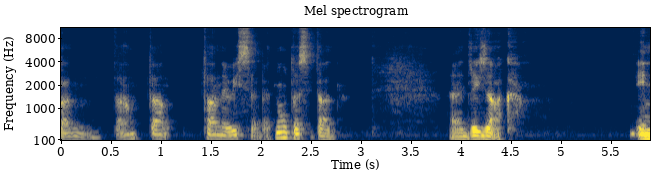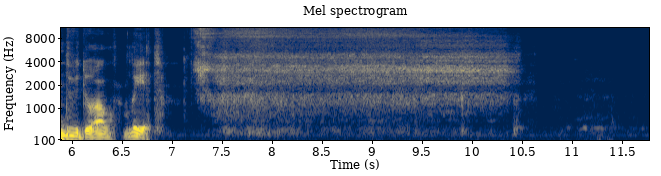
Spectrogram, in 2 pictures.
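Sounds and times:
speech: 0.0 - 2.9, 3.9 - 4.7, 5.7 - 7.6
airy hiss of vapor from a vape device with airflow fully open: 7.2 - 10.7.

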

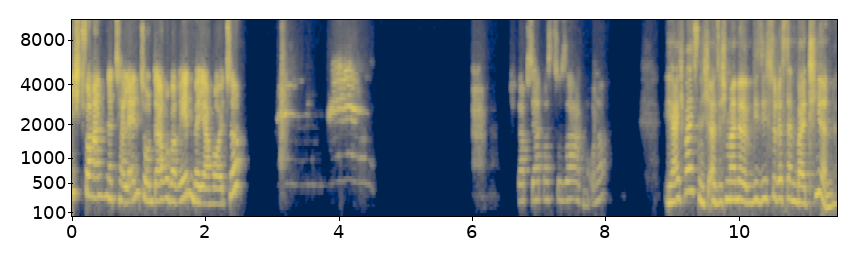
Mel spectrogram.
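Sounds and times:
speech: 0.0 - 3.3, 6.7 - 8.1, 8.9 - 11.4
cat meowing: 3.1 - 4.6.

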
